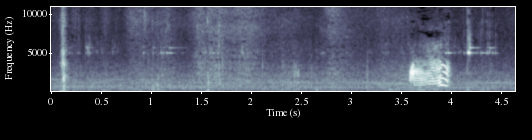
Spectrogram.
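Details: Tuxedo cat at play gives a single brief, quavering, strained meow near the end, after scattered taps and rustles in a quiet indoor space.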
